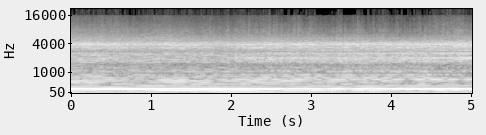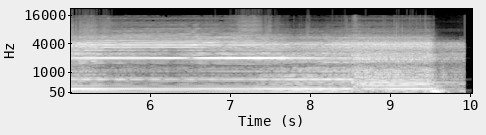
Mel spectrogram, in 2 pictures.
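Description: Heavy metal guitar music ending on long held, ringing chords of distorted electric guitar, with a new chord struck shortly before the end, then the sound cuts off suddenly.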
